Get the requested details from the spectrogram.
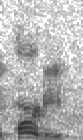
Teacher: if you say party, par is where you get the stress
